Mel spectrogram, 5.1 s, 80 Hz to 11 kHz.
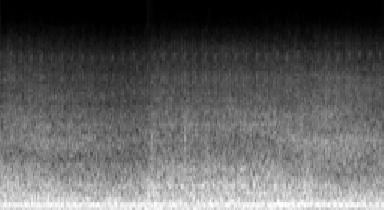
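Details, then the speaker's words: Oliver Fleetline 88 tractor after its first start in about five years, warming up with coolant confirmed circulating through the thermostat bypass: a smooth, even low rumble with no knocks or misses, a healthy warm idle. "I was just feeling carefully here where the coolant bypasses the thermostat. It's warming up. So that means coolant is circulating."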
